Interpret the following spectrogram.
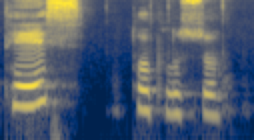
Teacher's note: Yəni, özündən sonra ST, FT, XT, ŞT özündən sonra samitlə başlayan söz və yaxud da şəkilçi gələrsə, tələffüz zamanı sonuncu gələn samitlər, baxın, bunlar tələffüzdə düşür. T-lar tələffüzdə düşür. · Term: sonuncu samitlər düşür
